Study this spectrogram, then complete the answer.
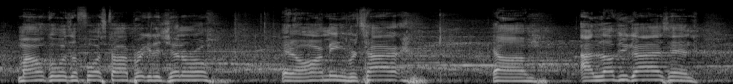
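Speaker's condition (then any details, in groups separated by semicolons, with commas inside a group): No condition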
